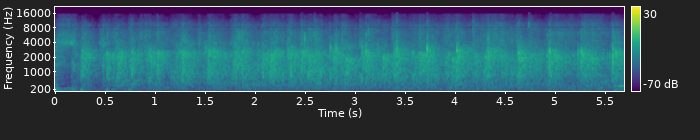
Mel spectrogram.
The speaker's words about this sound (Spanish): Den un aplauso a Dios.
